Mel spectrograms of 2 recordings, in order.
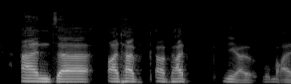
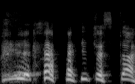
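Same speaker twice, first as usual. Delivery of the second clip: laughing through it, slow and louder; 10 semitones higher, 6 dB louder, much slower than usual. Real, not acted. Host laughing at men who lecture on menopause, slow laughing insistence.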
